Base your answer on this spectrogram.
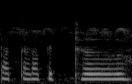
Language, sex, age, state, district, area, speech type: Santali, female, 18-30, West Bengal, Dakshin Dinajpur, rural, spontaneous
